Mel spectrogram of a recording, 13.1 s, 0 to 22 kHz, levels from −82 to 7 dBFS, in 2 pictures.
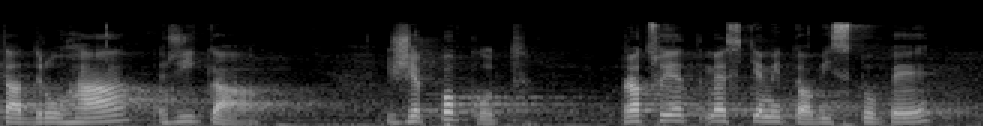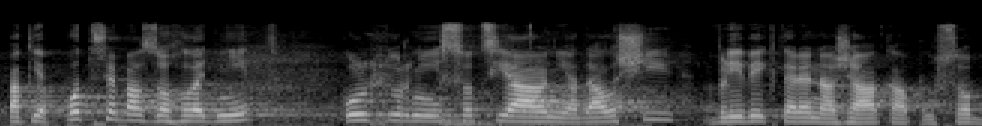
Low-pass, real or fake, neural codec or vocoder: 9.9 kHz; real; none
